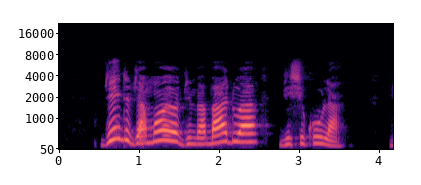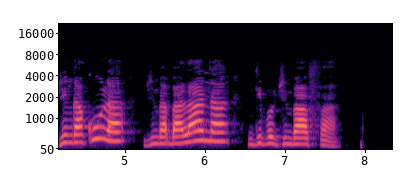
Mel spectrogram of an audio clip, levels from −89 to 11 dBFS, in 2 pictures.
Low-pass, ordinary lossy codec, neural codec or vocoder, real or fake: 7.2 kHz; AAC, 48 kbps; none; real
